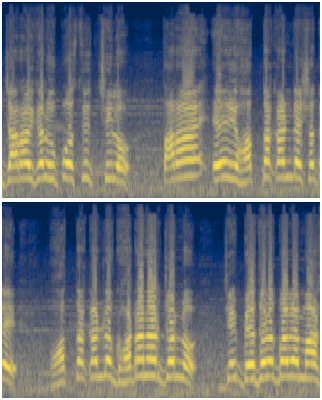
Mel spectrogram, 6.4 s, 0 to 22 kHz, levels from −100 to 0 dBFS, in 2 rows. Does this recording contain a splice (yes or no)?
no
